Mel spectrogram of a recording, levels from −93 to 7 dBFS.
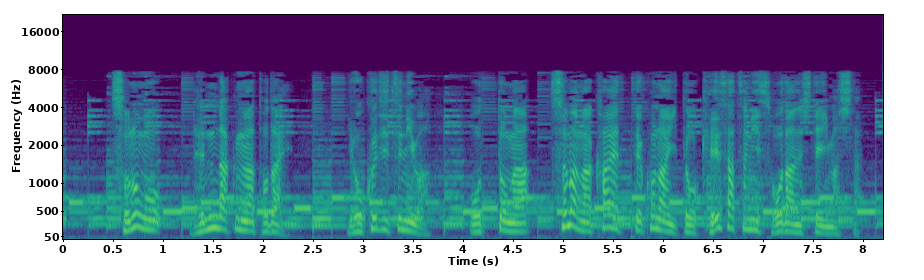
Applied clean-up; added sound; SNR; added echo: none; none; none; none.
